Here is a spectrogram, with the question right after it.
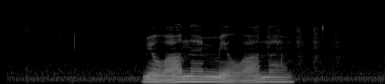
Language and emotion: Russian, neutral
